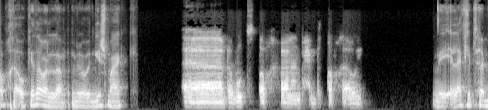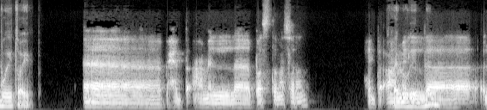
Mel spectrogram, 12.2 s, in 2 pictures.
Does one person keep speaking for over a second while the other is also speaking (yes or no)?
no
